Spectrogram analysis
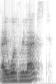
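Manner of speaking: I was relaxed said slowly and clearly; relaxed with a crisp kst ending; model sentence for repeating. Shown as a demonstration. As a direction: model "was" with a closed vowel, as in /wɑz/. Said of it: "Ahí otra vez".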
